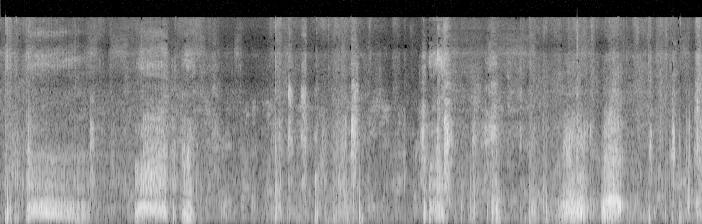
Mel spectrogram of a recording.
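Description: Small dog growling during play while tugging and mouthing a plush toy, in about four bursts, the longest about a second, with soft clicks and knocks between them.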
